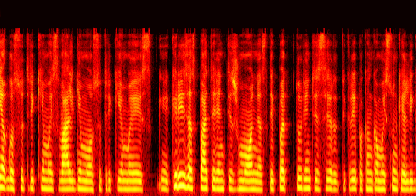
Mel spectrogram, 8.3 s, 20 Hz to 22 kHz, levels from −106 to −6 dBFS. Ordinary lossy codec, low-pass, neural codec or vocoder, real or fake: Opus, 24 kbps; 10.8 kHz; none; real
